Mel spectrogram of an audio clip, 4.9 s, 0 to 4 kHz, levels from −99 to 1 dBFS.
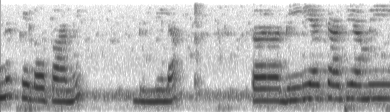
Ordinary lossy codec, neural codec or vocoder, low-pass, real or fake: none; none; 3.6 kHz; real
